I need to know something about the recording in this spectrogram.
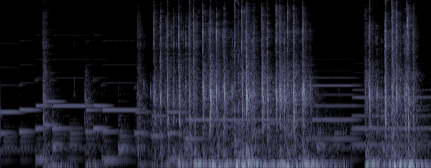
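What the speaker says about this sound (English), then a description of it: "Brought to you by George's keyboard." Computer keyboard typing during a livestreamed Ocarina of Time randomizer race, a close, quick clatter of keystrokes in a short burst, then a dense rapid run, a pause, and another brief flurry, with no talk.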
